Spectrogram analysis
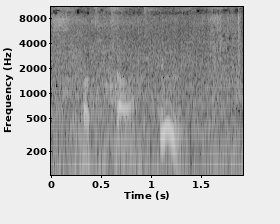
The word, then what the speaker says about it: stracciatella: How do you pronounce it? Stracciatella? Yes. Stracciatella.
